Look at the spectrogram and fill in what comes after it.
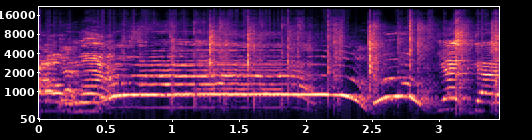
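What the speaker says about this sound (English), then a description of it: "I like the way you clapping. Just clap that way." Rhythmic group clapping keeps a steady beat beneath a loud, sustained, tonal voice that holds one long note before dipping and rising.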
